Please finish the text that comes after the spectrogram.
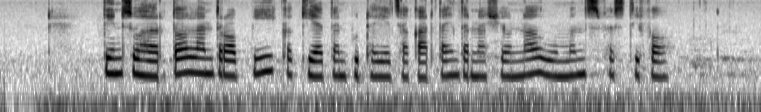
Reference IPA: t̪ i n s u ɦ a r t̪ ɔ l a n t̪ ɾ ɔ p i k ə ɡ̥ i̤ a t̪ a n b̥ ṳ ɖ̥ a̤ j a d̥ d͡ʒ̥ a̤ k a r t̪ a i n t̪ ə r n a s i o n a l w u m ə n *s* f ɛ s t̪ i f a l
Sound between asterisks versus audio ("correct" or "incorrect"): correct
